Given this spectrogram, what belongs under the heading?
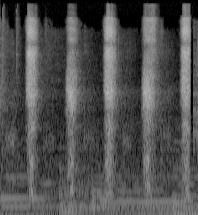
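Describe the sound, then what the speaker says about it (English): Strelnikova breathing exercise: five sharp, fast, energetic sniffs in through the nose, evenly spaced about every half second, close and distinct over soft background music. "it is performed on a sharp, fast, energetic breath through the nose"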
